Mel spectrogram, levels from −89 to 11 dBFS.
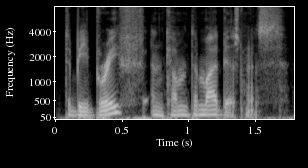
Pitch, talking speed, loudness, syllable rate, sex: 115 Hz, 265 wpm, -19 LUFS, 6.1 syllables/s, male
